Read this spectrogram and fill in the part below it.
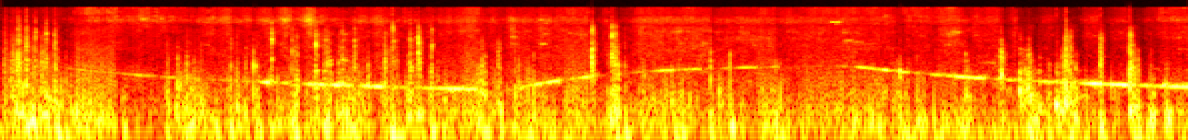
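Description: Wind rushes loudly past a moving car.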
